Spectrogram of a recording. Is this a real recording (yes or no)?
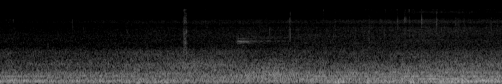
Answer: yes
